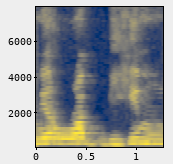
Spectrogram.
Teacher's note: Pada kalimat mir rabbihim terdapat hukum bacaan idgham bila gunnah karena terdapat nun sukun bertemu dengan huruf ra, dibaca masuk dengan tidak mendengung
